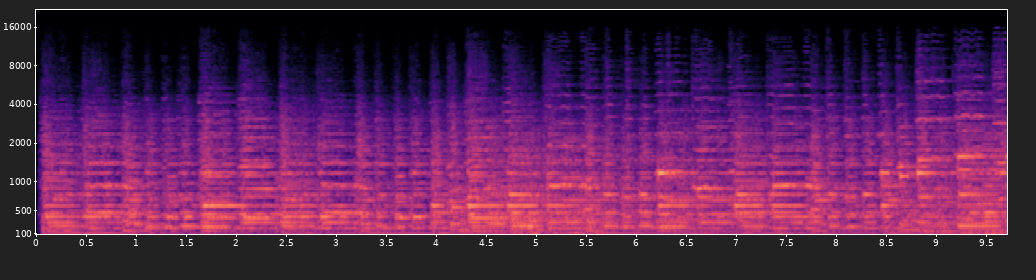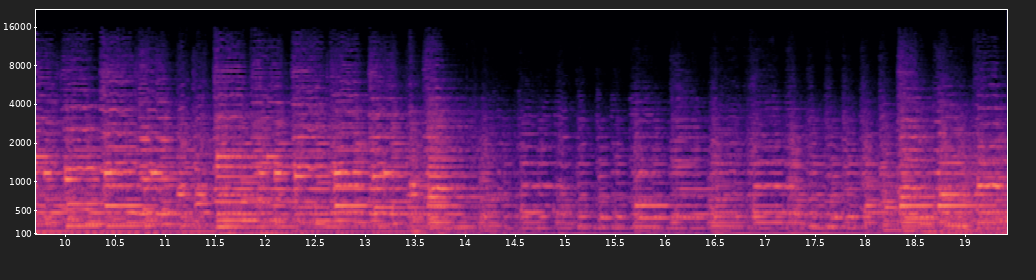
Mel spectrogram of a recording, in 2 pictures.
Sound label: Piano Quartet No. 1 in G minor, Rondo alla Zingarese, Presto; Brahms; Op. 25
